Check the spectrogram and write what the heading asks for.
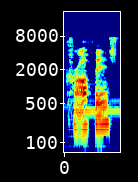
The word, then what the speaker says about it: crayfish: Crayfish pronounced crawfish. Crawfish, but it's spelled crayfish.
